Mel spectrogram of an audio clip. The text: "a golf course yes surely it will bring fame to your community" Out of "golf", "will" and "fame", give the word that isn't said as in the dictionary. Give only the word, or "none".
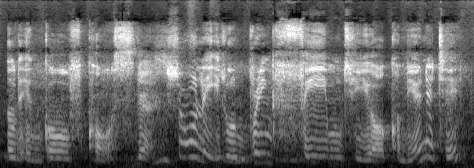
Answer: none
